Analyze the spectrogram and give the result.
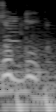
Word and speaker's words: jeudi: In French it is known as Judi. It is J-E-U-D-I, Judi. Judi. It is like it. It's pronounced as Judi by Google.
